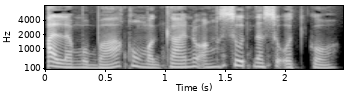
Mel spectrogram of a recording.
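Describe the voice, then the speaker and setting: A woman's voice: sits low, moderate pace, dry recording, close to an everyday voice. A haughty middle-aged male HR director, acted out by a woman storyteller with a Filipino accent. He talks down to people with mocking disdain and cold cruelty. The sound is dry and close, like an audio story.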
